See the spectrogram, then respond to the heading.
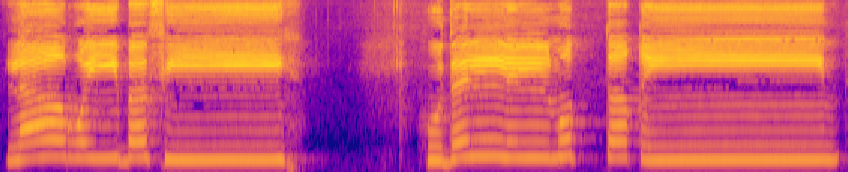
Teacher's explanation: ھدی لل میں 2 زبر کی تنوین کے بعد لام اور را میں سے لام آ رہا ہے، اس لیے ہم نے یہاں پر غنہ نہیں کیا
